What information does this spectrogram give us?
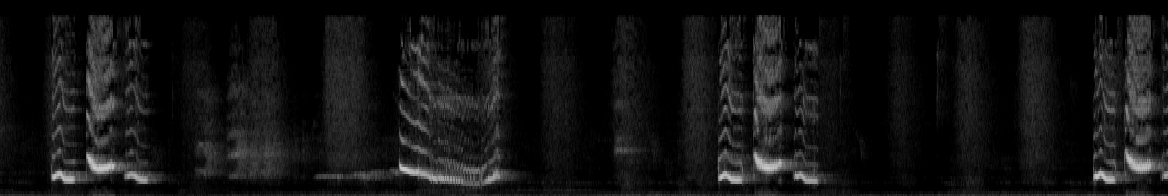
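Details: Orange-headed thrush in morning song, delivering short bursts of rich whistled and slurred notes every few seconds, some phrases tumbling downward, separated by soft faint twitters and near silence.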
